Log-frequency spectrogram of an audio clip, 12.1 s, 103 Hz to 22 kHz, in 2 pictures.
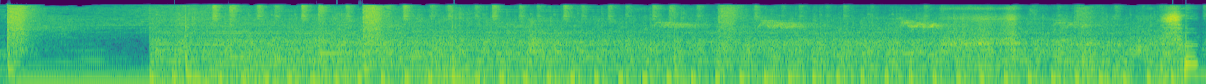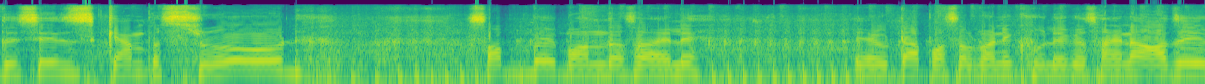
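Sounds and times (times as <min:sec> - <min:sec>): background music: 0:00.0 - 0:07.2
motorcycle engine running: 0:00.7 - 0:12.0.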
